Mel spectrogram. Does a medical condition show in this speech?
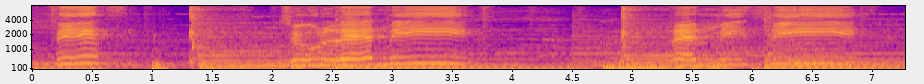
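No.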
